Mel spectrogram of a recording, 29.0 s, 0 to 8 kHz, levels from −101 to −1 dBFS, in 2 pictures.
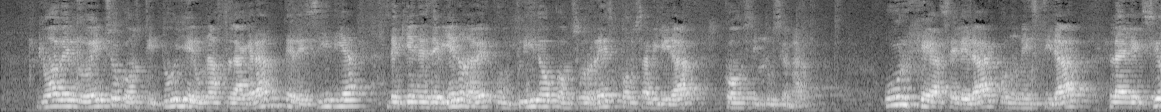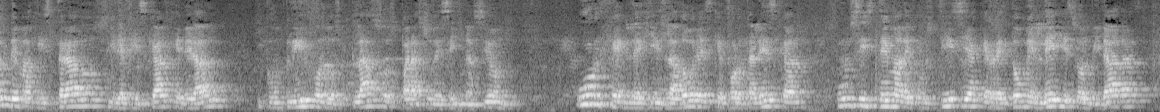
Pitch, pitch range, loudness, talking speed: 140 Hz, 130-160 Hz, -17 LUFS, 100 wpm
